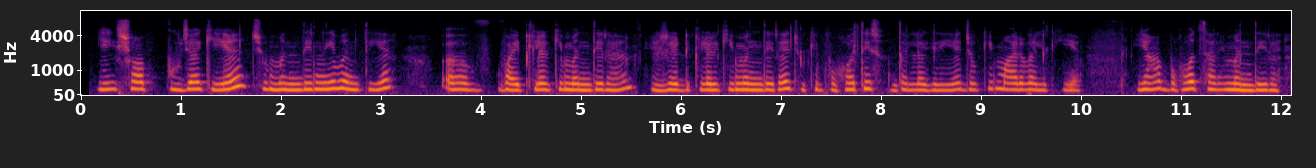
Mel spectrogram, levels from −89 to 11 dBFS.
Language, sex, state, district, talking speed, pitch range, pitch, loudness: Hindi, female, Jharkhand, Jamtara, 195 wpm, 230-260 Hz, 245 Hz, -20 LUFS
